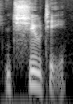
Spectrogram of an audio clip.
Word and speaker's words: Ncuti: really love to see another so yeah it's pronounced shooty yeah but yeah um damn ver very uh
